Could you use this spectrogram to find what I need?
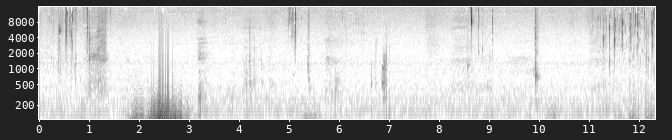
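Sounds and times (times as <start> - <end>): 
low steady hum: 0.0 - 12.3
soft clicks, taps and wet smacks of mouth sounds: 0.2 - 0.8, 5.0 - 5.4, 8.6 - 9.2, 11.2 - 12.3.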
